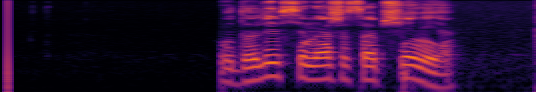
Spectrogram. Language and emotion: Russian, neutral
